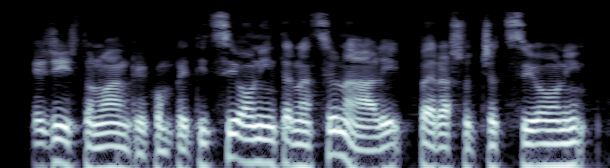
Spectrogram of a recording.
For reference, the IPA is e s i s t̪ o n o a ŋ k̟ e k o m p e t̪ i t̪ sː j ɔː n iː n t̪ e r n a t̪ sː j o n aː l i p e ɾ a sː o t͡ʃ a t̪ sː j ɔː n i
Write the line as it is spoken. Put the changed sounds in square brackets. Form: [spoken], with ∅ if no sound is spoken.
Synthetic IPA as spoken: e [z] i s t̪ o n o a ŋ k̟ e k o m p e t̪ i t̪ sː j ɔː n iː n t̪ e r n a t̪ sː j o n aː l i p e ɾ a sː o t͡ʃ a t̪ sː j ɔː n i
